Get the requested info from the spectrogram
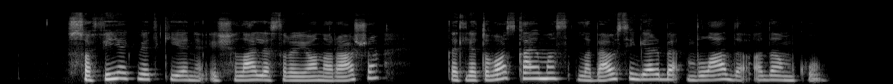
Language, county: Lithuanian, Kaunas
